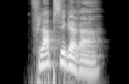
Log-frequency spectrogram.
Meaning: inflection of flapsig: 1. strong/mixed nominative masculine singular comparative degree 2. strong genitive/dative feminine singular comparative degree 3. strong genitive plural comparative degree
- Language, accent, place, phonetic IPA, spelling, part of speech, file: German, Germany, Berlin, [ˈflapsɪɡəʁɐ], flapsigerer, adjective, De-flapsigerer.ogg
